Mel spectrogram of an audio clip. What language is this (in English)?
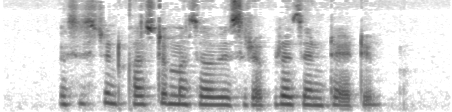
Divehi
